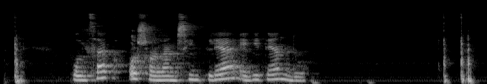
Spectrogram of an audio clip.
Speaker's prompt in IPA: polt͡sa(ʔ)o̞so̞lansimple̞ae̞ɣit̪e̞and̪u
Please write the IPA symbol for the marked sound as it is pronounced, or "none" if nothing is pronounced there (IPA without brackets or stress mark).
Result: k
